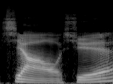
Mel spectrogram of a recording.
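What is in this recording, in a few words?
"xiao3xue2", Chinese, male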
